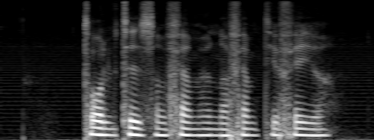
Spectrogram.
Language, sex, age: Swedish, male, 20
